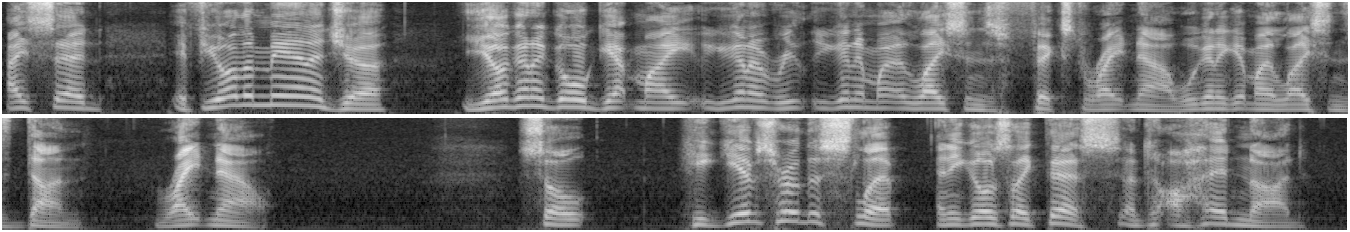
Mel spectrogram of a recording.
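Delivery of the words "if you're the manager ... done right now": ordinary talk, nothing marked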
